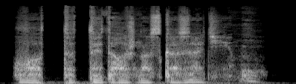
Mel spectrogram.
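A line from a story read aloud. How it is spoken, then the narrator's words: Whispered. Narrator (Russian): зашептала Биргит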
